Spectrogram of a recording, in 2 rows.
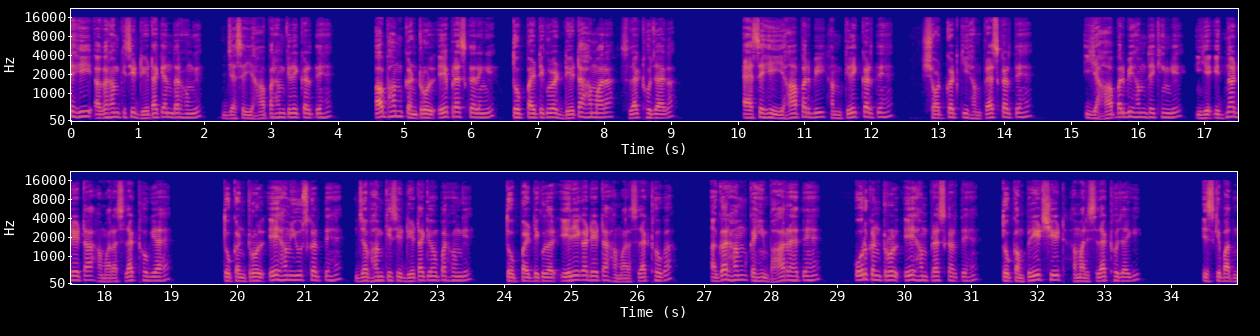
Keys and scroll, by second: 6.4 ctrl+a, 14.5 ctrl+a, 30.7 ctrl+a.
